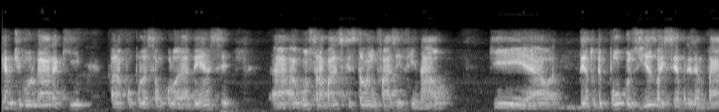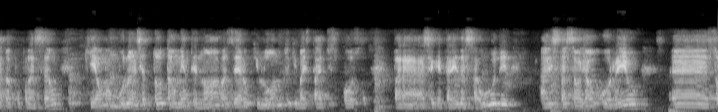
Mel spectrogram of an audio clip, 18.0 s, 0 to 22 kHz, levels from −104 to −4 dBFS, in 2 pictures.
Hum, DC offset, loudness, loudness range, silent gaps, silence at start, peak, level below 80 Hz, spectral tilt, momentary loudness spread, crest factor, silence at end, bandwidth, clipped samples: none; under 0.1%; -25 LUFS; 3 LU; none; 0 s; -4 dBFS; -66 dBFS; -1 dB/octave; 14 LU; 22 dB; 0 s; 8 kHz; under 0.1%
